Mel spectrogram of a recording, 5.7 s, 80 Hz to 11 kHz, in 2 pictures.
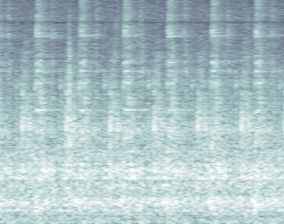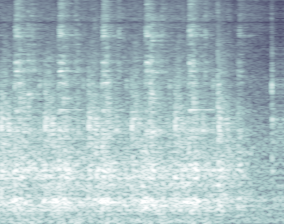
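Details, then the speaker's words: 1969 Cub Cadet 105 garden tractor with a small prime of gas in the cylinder: loose, uneven pops around two beats a second while cranking, firing briefly but not catching to run; owner thinks too little fuel. "Firing, but I don't think I put much gas in it to begin with."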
